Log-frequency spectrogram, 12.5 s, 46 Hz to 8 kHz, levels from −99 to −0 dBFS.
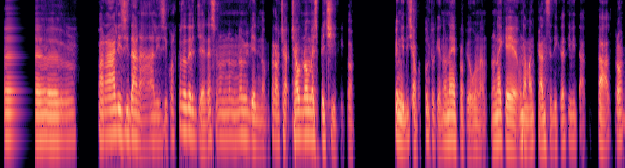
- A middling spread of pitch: No, narrow, 2.3 semitones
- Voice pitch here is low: Yes, low, 120 Hz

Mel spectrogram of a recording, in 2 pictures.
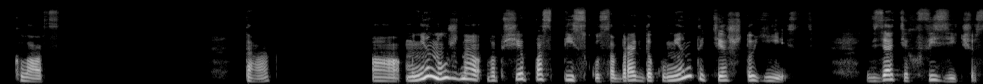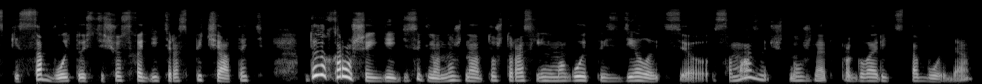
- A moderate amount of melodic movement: No, wide, 6.4 semitones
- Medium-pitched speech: Yes, medium, 180 Hz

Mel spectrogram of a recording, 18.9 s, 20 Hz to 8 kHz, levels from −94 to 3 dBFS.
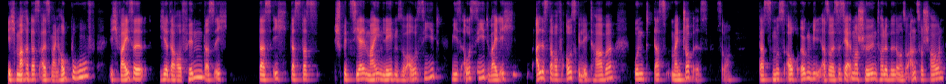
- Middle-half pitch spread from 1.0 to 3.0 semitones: Yes, narrow, 2.5 semitones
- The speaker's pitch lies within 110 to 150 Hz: Yes, low, 135 Hz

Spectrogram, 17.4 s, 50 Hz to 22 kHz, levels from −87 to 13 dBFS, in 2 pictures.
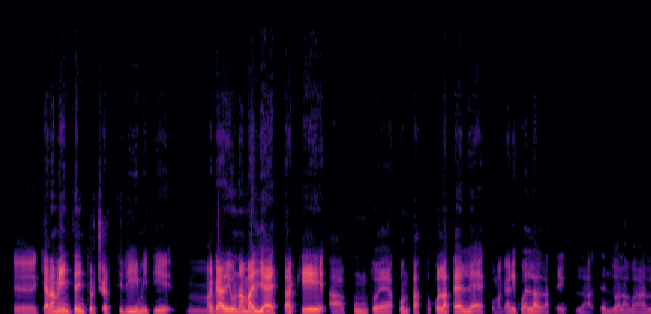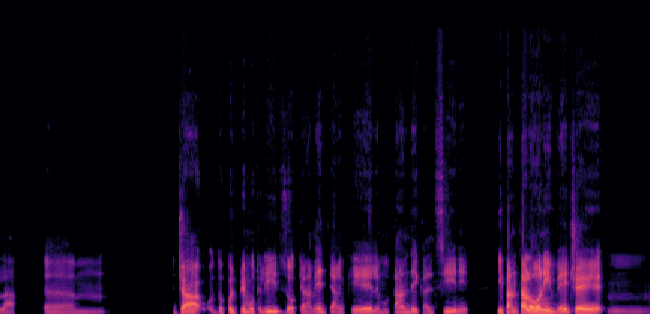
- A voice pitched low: Yes, low, 120 Hz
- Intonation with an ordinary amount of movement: Yes, average, 3.5 semitones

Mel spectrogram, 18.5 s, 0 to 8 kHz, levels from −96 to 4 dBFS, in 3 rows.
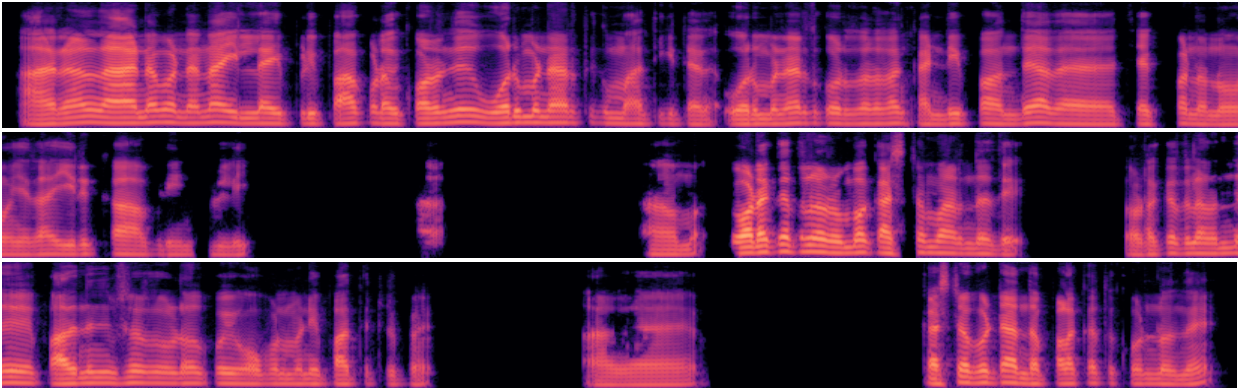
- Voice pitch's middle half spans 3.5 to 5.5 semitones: No, average, 3.1 semitones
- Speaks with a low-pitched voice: Yes, low, 120 Hz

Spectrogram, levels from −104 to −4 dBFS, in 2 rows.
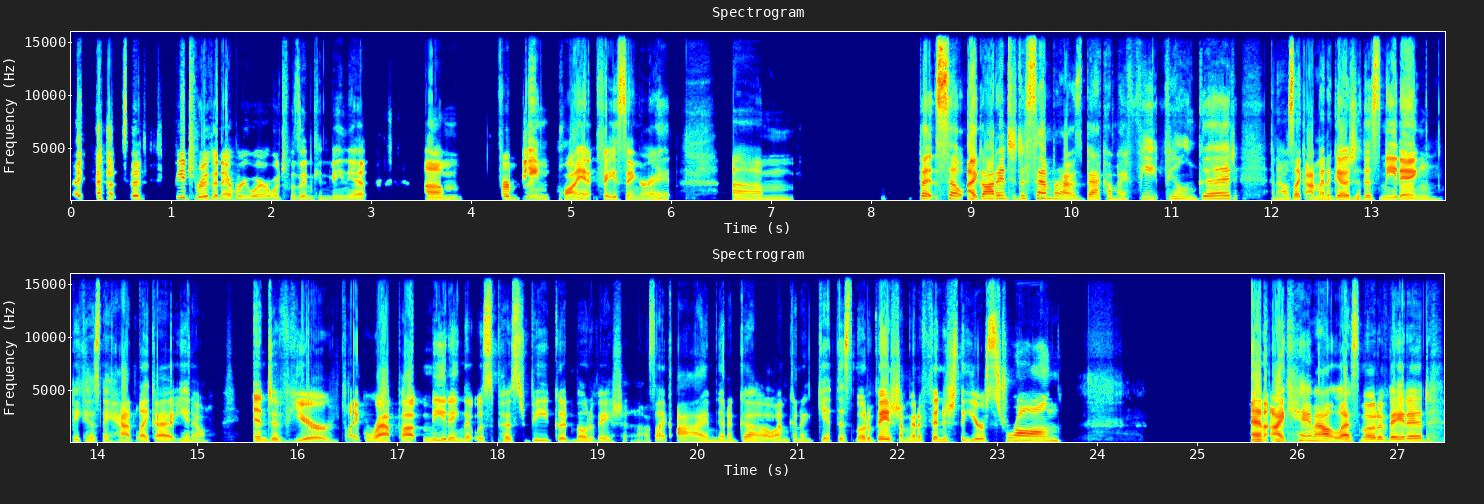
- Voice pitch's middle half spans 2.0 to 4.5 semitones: No, wide, 5.6 semitones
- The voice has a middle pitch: Yes, medium, 170 Hz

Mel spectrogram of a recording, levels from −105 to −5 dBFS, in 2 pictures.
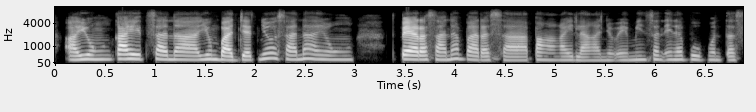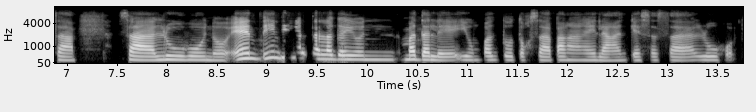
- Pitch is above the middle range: Yes, high, 220 Hz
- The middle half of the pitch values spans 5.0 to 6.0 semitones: No, average, 2.8 semitones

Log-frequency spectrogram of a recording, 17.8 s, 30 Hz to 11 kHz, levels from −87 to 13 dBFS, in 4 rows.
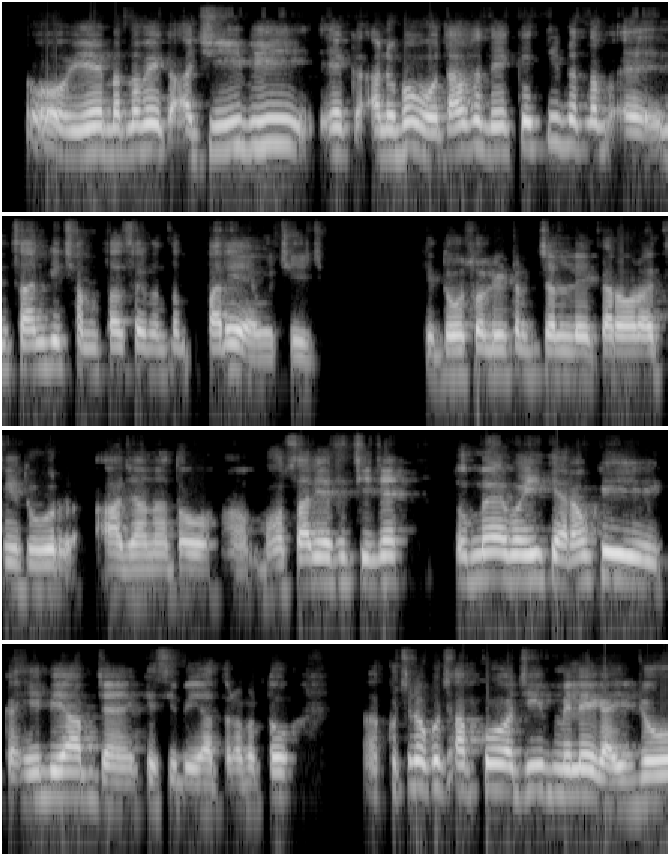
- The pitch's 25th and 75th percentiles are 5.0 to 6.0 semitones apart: Yes, average, 5.3 semitones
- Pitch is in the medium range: Yes, medium, 155 Hz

